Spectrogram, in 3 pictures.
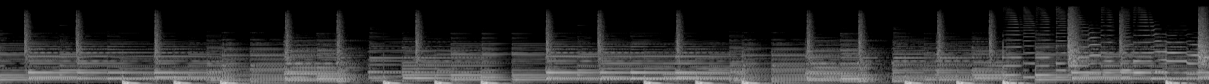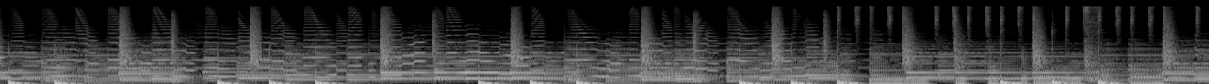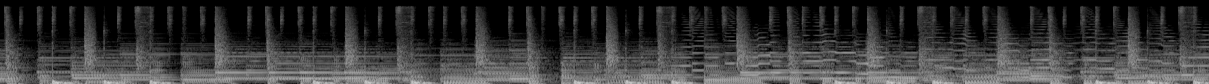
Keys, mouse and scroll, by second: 11.1 click, 22.2 click, 25.9 click, 25.9-31.5 drag.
